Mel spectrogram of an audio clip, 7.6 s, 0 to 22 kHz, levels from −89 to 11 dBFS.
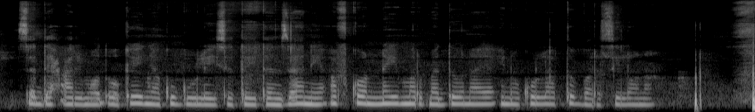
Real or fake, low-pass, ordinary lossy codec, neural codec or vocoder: real; none; none; none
